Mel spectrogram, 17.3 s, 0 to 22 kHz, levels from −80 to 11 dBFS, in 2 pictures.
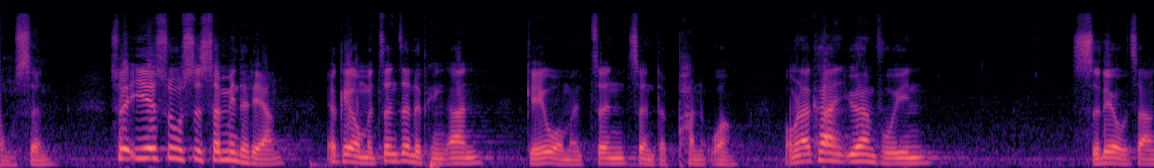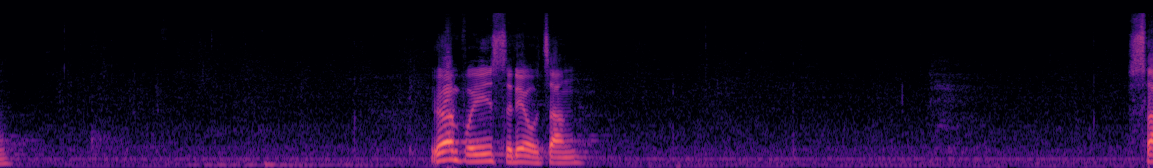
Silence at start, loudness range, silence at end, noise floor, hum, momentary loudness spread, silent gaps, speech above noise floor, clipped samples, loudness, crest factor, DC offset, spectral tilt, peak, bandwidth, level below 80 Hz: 0 s; 8 LU; 0 s; -51 dBFS; none; 15 LU; none; 29 dB; under 0.1%; -22 LUFS; 16 dB; under 0.1%; -5 dB/octave; -8 dBFS; 16 kHz; -54 dBFS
